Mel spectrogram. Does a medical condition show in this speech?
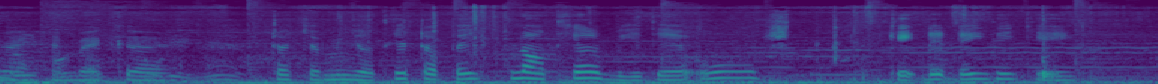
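No.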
